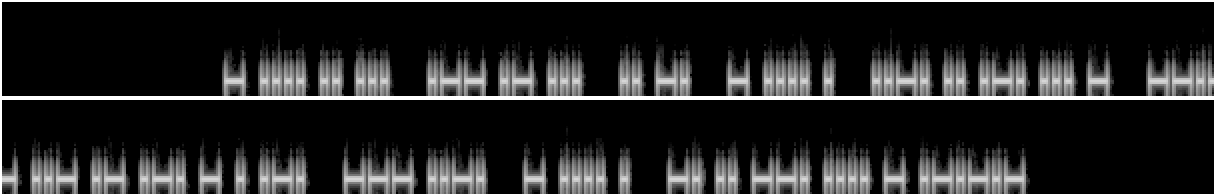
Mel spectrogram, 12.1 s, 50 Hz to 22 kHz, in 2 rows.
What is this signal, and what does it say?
Morse code, heard as a keyed tone, about 40 wpm, 700 Hz. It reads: THIS WAS IN THE FIRST QUARTER OF THE NIGHT.
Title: Sentences from Top 1300 Words 40wpm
